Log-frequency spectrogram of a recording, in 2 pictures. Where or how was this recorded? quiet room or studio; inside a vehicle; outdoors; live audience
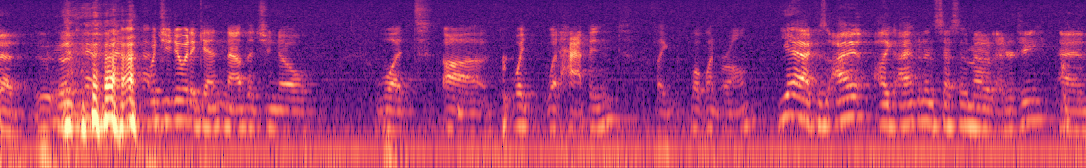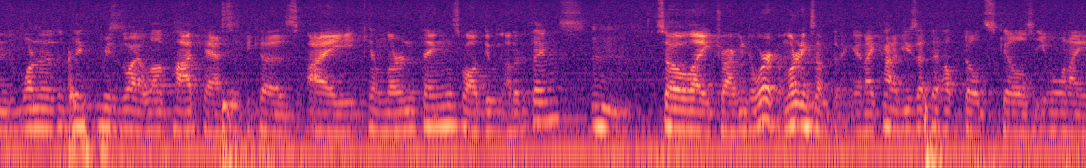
live audience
